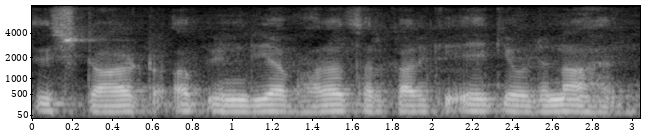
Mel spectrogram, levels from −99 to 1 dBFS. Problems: constant background noise, low volume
